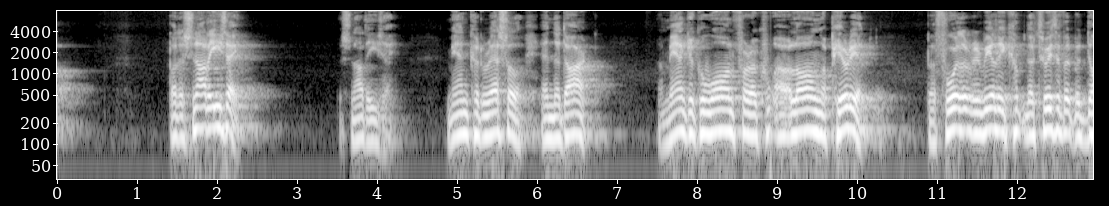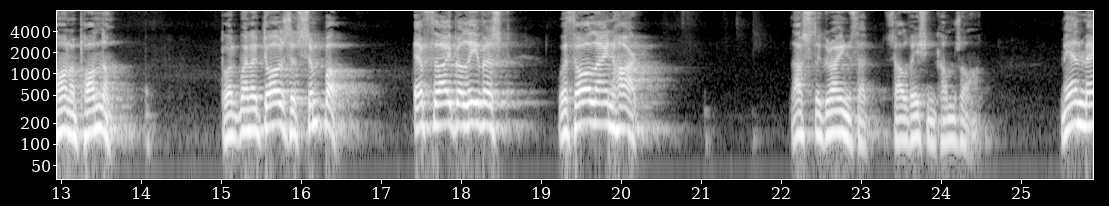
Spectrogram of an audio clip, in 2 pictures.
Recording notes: Gospel Audio from Ballyclare Gospel Hall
